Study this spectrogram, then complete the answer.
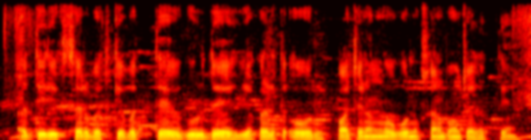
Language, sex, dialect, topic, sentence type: Hindi, male, Hindustani Malvi Khadi Boli, agriculture, statement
